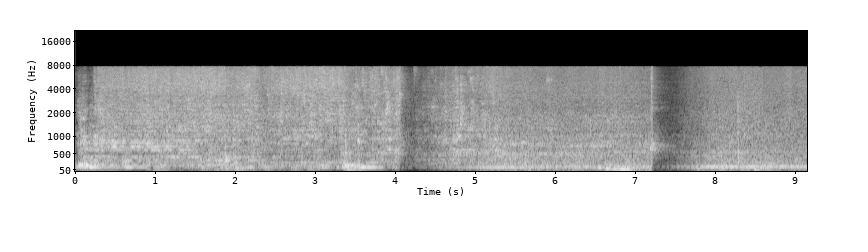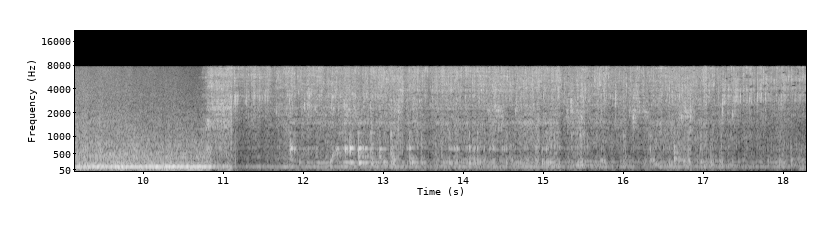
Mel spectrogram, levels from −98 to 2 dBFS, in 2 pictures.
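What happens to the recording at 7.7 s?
At 7.7 s the level breathes up and down by around 30 dB while loud and soft parts sit squashed close together. This gain pumping runs through the whole clip, not just this moment. The likely cause is input gain set far too high, with a fast limiter or compressor clamping down on every loud sound.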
